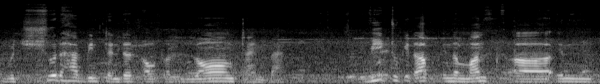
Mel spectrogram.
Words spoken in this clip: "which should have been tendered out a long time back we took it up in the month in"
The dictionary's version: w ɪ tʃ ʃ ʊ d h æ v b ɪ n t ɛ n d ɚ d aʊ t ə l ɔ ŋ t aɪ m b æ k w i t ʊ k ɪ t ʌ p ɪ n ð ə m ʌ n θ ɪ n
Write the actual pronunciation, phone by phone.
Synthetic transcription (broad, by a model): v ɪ tʃ ʃ ʊ d h æ v b ɪ n t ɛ n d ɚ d aʊ t ə l ɔ ŋ t aɪ m b æ k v i t ʊ k ɪ t ʌ p ɪ n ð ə m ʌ n t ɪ n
